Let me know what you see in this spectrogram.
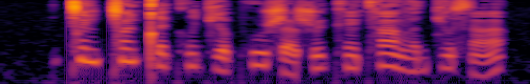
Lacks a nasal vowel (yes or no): no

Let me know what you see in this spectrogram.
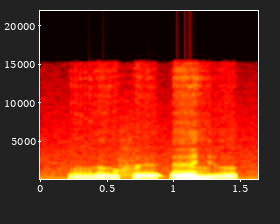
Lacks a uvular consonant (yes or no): yes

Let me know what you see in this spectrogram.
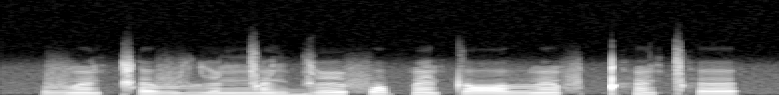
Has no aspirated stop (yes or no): no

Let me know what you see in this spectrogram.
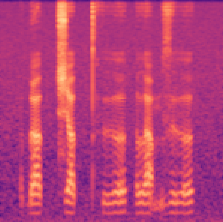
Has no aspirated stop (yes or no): no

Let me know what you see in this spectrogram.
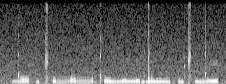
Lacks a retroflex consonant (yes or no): yes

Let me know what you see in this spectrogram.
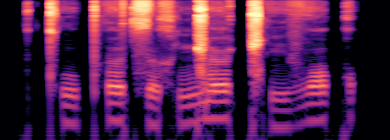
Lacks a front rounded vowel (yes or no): no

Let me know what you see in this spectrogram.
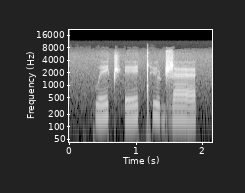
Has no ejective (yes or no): no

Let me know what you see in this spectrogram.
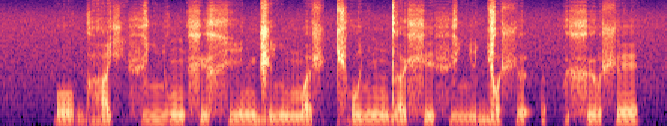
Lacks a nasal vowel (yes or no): yes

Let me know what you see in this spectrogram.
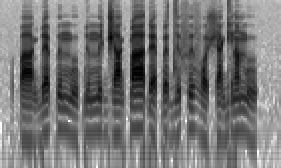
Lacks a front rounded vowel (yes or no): yes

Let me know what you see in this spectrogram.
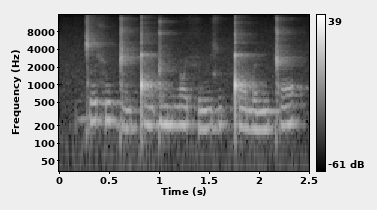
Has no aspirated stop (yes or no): yes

